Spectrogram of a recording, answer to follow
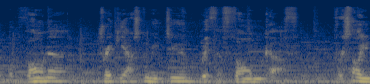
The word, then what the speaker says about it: Fome: tracheostomy tube with the foam cuff first of all you notice up here it's spelled f-o-m-e that is the way it's spelled although it is foam the foam cuff is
